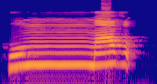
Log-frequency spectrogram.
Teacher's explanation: میم میں مشدد کا غنہ کریں گے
